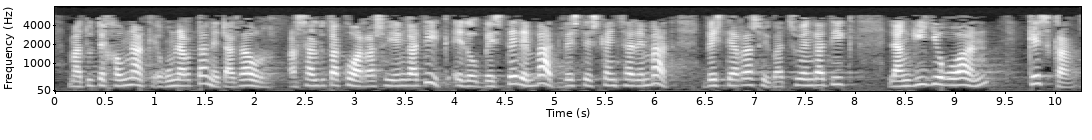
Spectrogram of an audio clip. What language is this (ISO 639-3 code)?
eus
